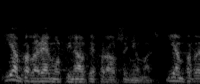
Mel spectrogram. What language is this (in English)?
Catalan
